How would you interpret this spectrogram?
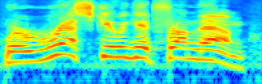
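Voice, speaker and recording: A man's voice: high voice, unhurried, darkish tone, voice pushed up. A man voicing an eccentric, grandiose elder poet in a theatrical, incantatory recital of epic verse. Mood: defiant, invoking. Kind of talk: dramatic epic poetry recital.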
